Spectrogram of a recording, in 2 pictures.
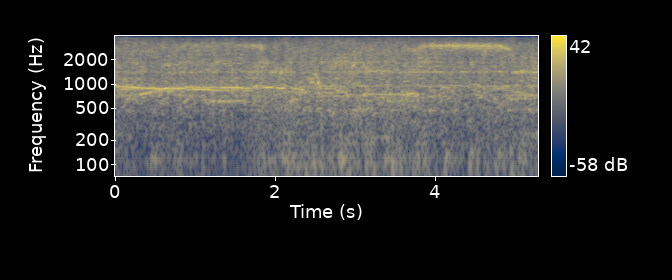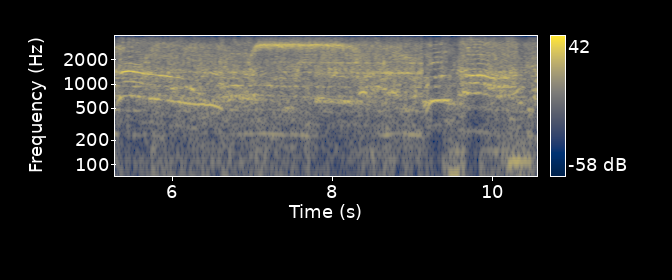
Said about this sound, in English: This was the sound made by the massive crowd that gathered at the Obran Sports at the Kwame Nkrumah Circle as early as 6 a.m. All clad in black and red attire, the crowd, comprising people from all walks of life, waited patiently amid music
